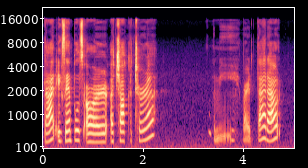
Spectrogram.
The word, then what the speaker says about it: acciaccatura: And when we cover consonants, we'll see why this is pronounced acciaccatura in regards to the consonant sounds. We'll see that later, but regarding the sound, here we have the U for the sound.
